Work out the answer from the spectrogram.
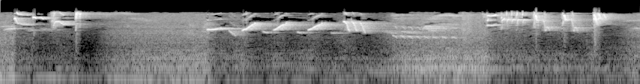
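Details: Orange-headed thrush singing loud and nonstop, quick series of rising whistled notes repeated in rhythm, then a buzzy trill and scattered high sharp chirps.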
